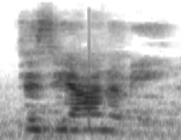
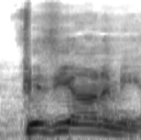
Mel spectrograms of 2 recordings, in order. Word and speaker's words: physiognomy: I think it's physiognomy. I can't say it. Right back. Wrong one. Doo-doo-doo. That's a big word, everybody. I like big words. G-N-O-M-Y. Physiognomy. Physiognomy, I said it right.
